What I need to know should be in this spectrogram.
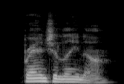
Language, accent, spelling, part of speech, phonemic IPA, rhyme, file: English, Australia, Brangelina, proper noun, /ˌbɹænd͡ʒəˈlinə/, -iːnə, En-au-Brangelina.ogg
- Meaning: The couple consisting of celebrities Brad Pitt and Angelina Jolie, together from 2005 to 2016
